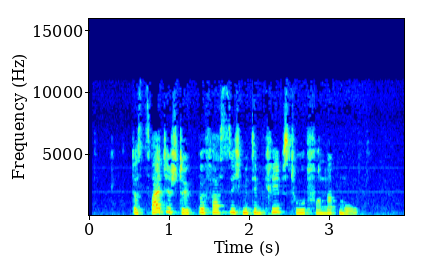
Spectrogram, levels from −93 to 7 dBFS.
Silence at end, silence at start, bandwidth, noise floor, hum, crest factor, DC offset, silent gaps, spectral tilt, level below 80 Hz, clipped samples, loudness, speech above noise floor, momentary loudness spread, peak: 0.6 s; 0.55 s; 11.5 kHz; -62 dBFS; none; 22 dB; under 0.1%; none; -2 dB/octave; -66 dBFS; under 0.1%; -29 LUFS; 33 dB; 10 LU; -8 dBFS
